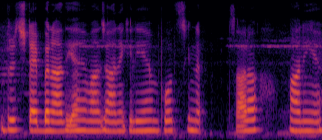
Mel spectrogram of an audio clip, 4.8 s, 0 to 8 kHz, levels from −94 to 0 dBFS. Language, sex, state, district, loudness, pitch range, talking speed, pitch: Hindi, female, Jharkhand, Jamtara, -38 LUFS, 200-215 Hz, 175 wpm, 210 Hz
